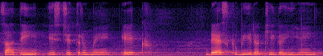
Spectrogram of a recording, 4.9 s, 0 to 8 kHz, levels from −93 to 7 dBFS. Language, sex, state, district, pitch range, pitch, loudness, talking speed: Hindi, female, Uttar Pradesh, Lalitpur, 245-260 Hz, 250 Hz, -18 LUFS, 135 wpm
